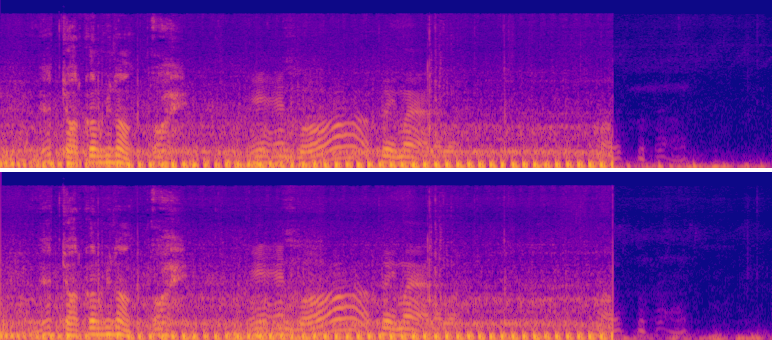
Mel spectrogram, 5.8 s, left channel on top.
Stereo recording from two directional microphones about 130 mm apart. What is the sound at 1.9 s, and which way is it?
Speech, 40° right (ahead or behind).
